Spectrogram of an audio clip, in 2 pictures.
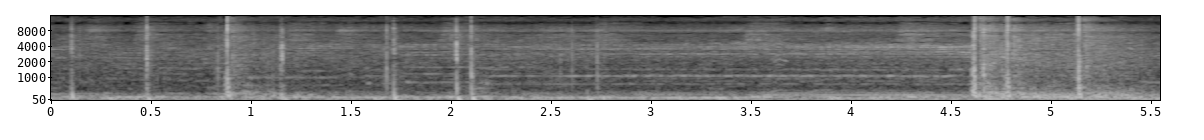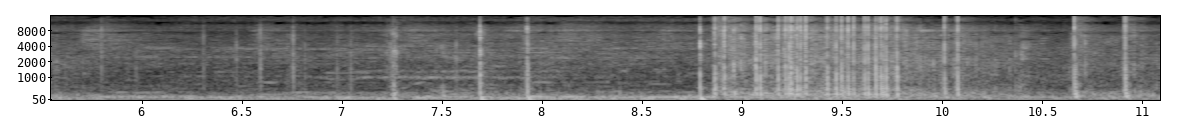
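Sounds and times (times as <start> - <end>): fireworks bangs and crackling: 0.0 - 11.0
music playing: 0.0 - 11.0.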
